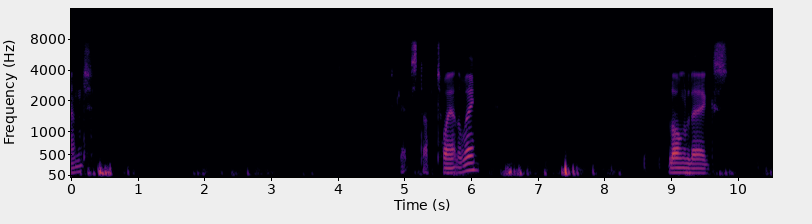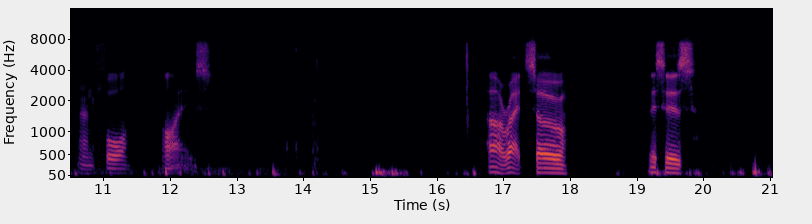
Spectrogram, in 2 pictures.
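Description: A young man speaks calmly and haltingly into a close microphone.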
